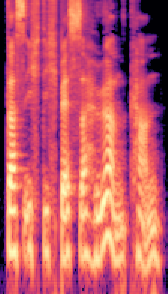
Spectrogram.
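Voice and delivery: low, measured wolf's reply; wolf posing as grandmother. Acted. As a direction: answer low and sly as the wolf. Disguised wolf answers the girl.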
